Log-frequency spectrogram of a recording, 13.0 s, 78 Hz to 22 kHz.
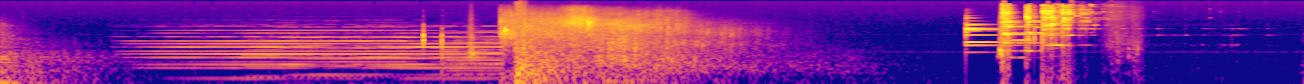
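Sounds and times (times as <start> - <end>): cartoon crash: 5.0 - 8.8
bright ringing clinks: 9.7 - 12.9.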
